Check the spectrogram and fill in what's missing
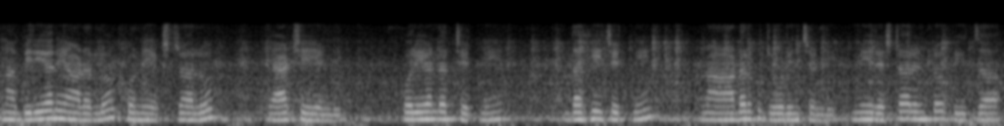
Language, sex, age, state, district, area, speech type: Telugu, female, 30-45, Telangana, Bhadradri Kothagudem, urban, spontaneous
